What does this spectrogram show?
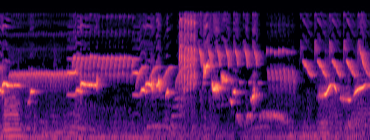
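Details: White-rumped shama of the Jabo type singing at Cipinang Muara: a rich, varied run of clear whistles, long steady notes, fast chattering phrases and sharp rising slurs, with loud bursts separated by brief pauses.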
